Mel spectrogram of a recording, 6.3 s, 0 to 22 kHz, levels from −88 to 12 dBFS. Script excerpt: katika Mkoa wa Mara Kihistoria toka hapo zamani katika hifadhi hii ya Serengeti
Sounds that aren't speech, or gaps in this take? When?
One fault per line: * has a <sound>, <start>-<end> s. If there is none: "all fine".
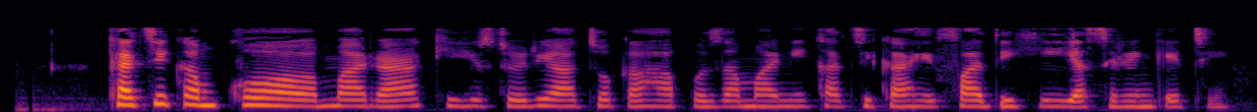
all fine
